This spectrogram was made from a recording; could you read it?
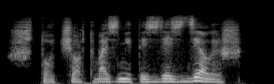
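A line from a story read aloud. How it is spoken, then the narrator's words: Hiss. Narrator (Russian): прошипел Харри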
